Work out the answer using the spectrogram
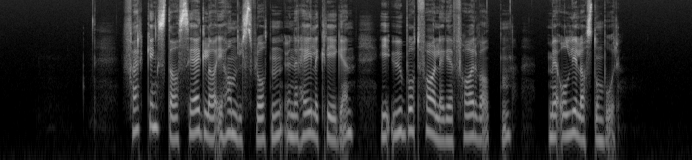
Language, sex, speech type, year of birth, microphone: Norwegian, female, read, 1969, Shure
